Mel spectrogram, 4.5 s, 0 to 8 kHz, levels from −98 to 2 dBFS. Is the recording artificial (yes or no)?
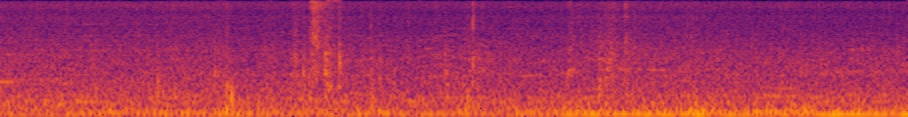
no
